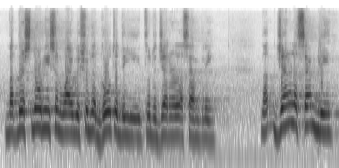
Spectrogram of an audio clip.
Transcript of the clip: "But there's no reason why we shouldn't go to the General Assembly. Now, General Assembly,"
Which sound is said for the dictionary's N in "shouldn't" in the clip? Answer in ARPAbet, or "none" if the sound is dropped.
none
